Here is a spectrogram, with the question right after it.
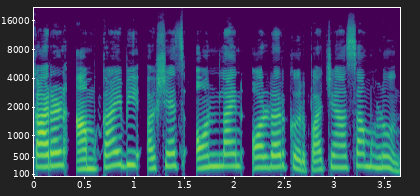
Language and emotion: Goan Konkani, neutral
